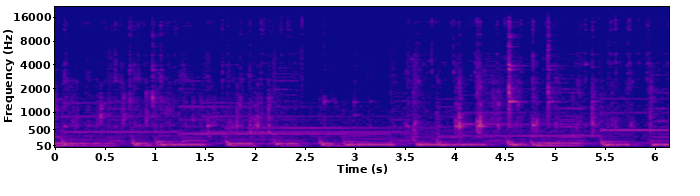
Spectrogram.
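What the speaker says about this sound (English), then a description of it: "I'm just gonna kind of stir all that together in this cup" A spoon stirring ingredients together in a cup for halal cart chicken, with steady clinking and scraping strokes against the sides, close and moderately loud.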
